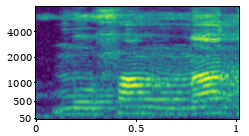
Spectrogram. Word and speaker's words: محمد: پر زبر پڑھنی ہے۔ بعض لوگ لفظ محمد کو اس طرح پڑھ دیتے ہیں محمو، تو محمو یہ تلفظ غلط ہے، محمد پڑھنا ہے۔ اور پھر دال پر بھی بہت سارے لوگ غلطی کر دیتے ہیں، محمد در پڑھ دیتے ہیں محمد در رسول اللہ، تو یہ صحیح نہیں ہے۔ تو صحیح تلفظ یہ ہے محمد دال پر پیش پڑھنی ہے، محمد رسول اللہ۔ ایک بار دوہرا لیں،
